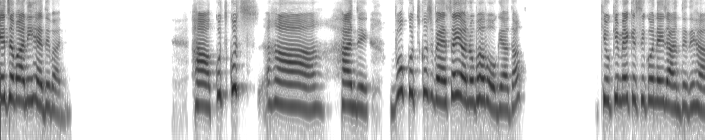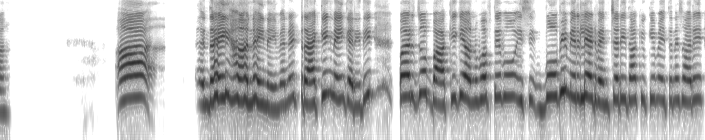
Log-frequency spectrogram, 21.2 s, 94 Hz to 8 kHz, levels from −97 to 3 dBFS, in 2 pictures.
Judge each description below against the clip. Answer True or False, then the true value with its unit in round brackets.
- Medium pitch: False (330 Hz)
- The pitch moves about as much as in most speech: True (3.8 semitones)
